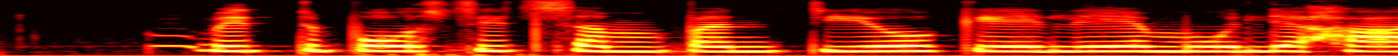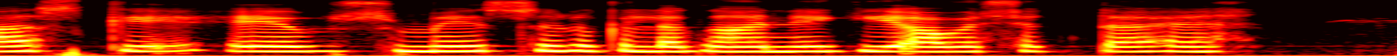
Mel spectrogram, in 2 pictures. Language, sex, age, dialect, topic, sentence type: Hindi, female, 51-55, Hindustani Malvi Khadi Boli, banking, statement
